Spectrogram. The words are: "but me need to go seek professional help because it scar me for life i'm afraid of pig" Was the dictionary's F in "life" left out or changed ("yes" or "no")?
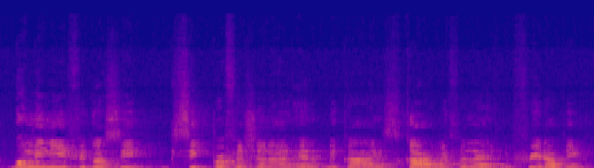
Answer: yes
